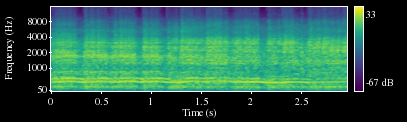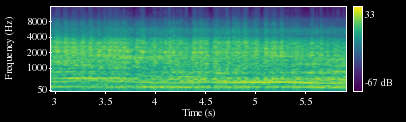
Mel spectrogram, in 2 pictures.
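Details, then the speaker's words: Polaris 800 Storm triple two-stroke snowmobile, freshly jetted and clutched: loud, crisp, even howl at steady pitch with smooth firing; running clean and healthy. "what's up my triple loving youtube friends god is that awesome to listen to three fingers she sounds pretty freaking crazy"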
